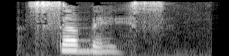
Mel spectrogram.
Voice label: "subbass", English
